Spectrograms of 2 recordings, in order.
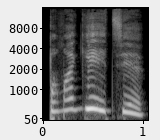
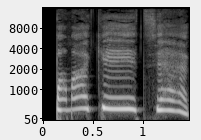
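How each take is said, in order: First: High, loud call for help; cry for help. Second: High, long drawn-out scream for help; desperate cry. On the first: Woman being dragged away calls for help, high shout. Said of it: "кричу я". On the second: Woman about to be pushed into a car, desperate cry. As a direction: stretch it into a desperate high wail. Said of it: "кричу я отчаянно". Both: A narrator's reading.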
